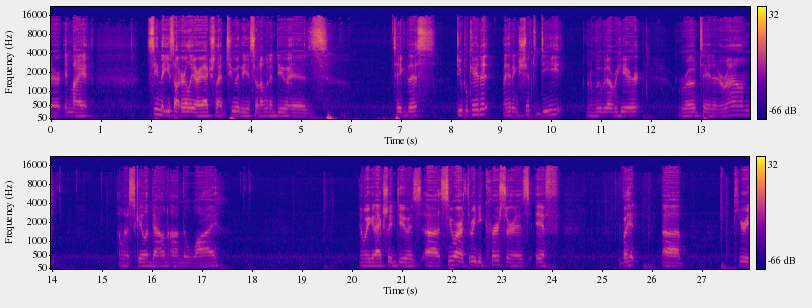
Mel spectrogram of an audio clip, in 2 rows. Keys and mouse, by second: 1.6 middle click, 4.0 KP_7, 9.4 shift+d, 10.9 click, 11.8 r, 14.2-16.0 drag, 15.5 s, 16.0-17.1 middle drag, 17.9-19.8 drag, 19.4 g, 20.5-22.3 drag, 23.7-25.8 middle drag, 25.8 ,, 27.4 ..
